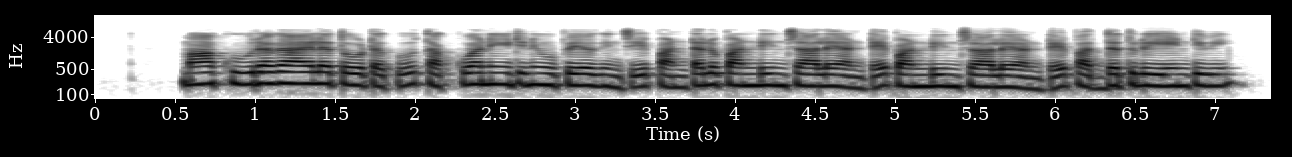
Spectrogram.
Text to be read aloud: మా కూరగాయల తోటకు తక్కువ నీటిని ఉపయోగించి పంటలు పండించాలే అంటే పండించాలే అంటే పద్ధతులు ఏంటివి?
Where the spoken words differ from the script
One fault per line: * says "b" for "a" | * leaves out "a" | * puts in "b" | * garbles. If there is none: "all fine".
all fine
